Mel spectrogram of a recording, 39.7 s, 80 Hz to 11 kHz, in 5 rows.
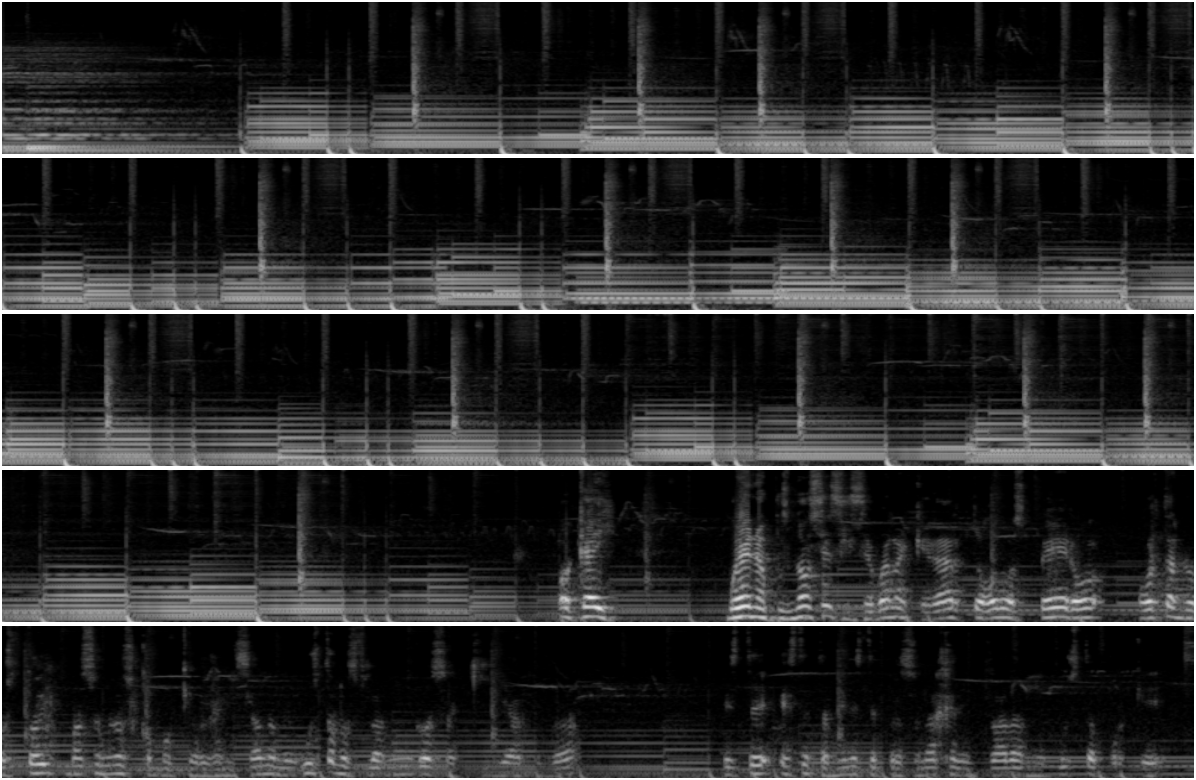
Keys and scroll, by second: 1.0 shift+Return, 1.2 Down, 3.6 super+c, 4.4 super+t, 6.2 Right, 6.6 Return, 9.7 super+c, 13.4 shift+Return, 14.1 super+z, 17.2 super+z.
